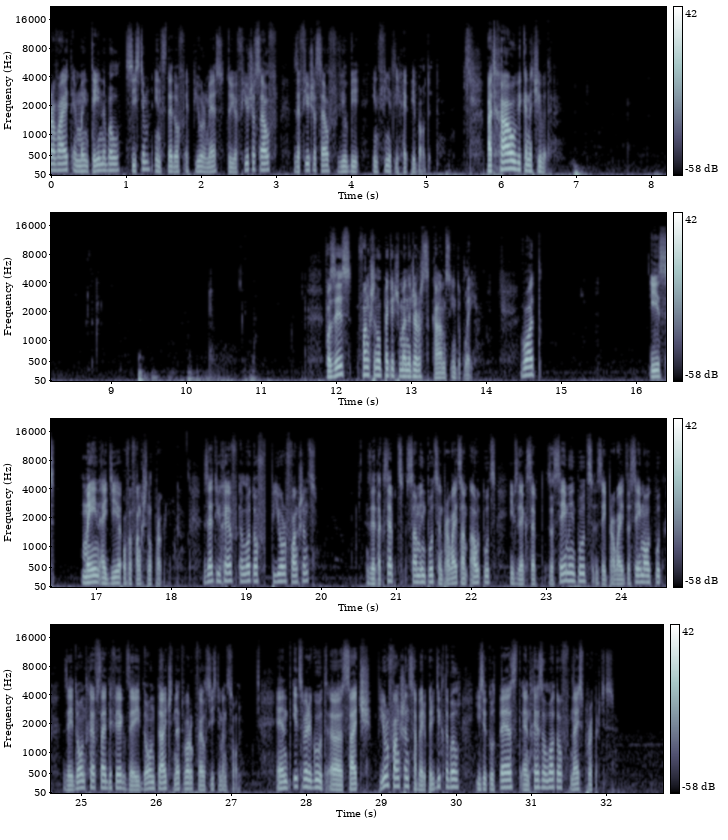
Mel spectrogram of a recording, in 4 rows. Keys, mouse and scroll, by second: 11.9 scroll down 1.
